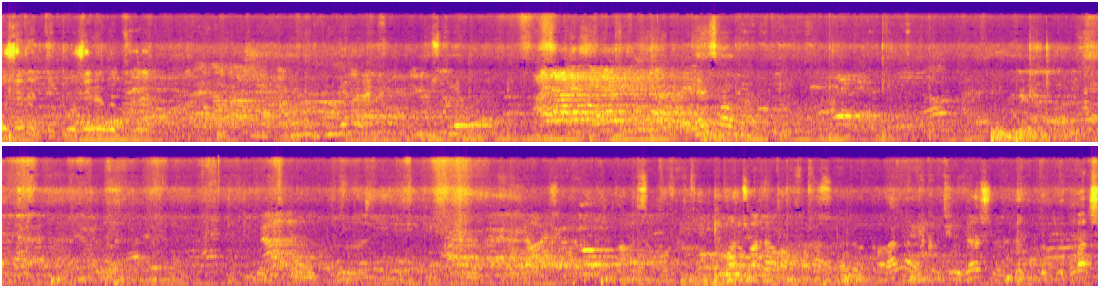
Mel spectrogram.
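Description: Children shout and call out to each other across a large echoing hall.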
